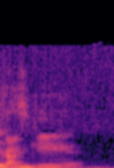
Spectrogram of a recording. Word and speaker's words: Gungi: Instead, I have to get an entire episode of Gungi, which they didn't even pronounce it right in the show. – Yeah, I don't. They're deciding it's Gungi now. – I hate that. It's Gungi. – It's Gungi. – But it's a hard G.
